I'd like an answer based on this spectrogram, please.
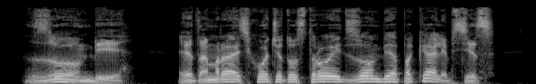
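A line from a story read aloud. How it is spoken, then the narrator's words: Groaning. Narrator (Russian): простонал я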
